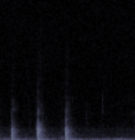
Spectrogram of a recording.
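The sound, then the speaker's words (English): Three evenly spaced, firm knocks on a solid cell door, with a faint low hum filling the quiet afterward. “And a little bit after that, there is a knock at your cell door.”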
